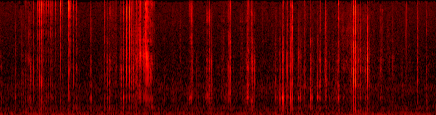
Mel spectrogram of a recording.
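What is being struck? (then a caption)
Gel-filled plastic teether ring. A hand-sized oval teether ring of textured, translucent green gel-filled plastic is held in the hands and scratched and tapped with fingertips and nails. The result is a quiet run of short, dry clicks and scratchy rasps, with brighter bursts of scraping scattered throughout over a low, steady background rumble.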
